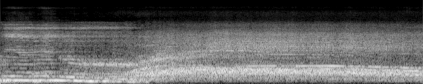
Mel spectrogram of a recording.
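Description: A man's voice chanting on held, steady pitches through a microphone, then from about a second in many voices answering together in a sustained sung response.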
